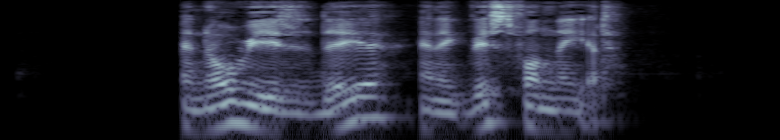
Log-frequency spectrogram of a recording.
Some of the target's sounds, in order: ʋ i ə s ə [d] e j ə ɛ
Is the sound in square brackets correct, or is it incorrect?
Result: correct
